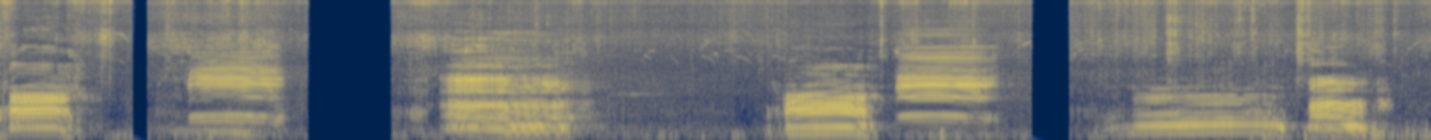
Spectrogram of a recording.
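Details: Village cattle walking freely in natural surroundings, herded toward field and forest, low again and again in long, throaty moos that swell and sag in pitch, every few seconds, several overlapping.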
